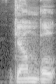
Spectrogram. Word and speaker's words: gamble: I n G gambling gamble at the end has a silent e it has a letter e that we do not hear and so we delete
